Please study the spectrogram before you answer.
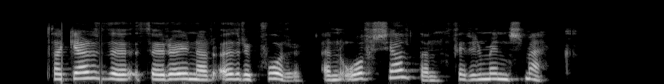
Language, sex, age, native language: Icelandic, female, 40-49, Icelandic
